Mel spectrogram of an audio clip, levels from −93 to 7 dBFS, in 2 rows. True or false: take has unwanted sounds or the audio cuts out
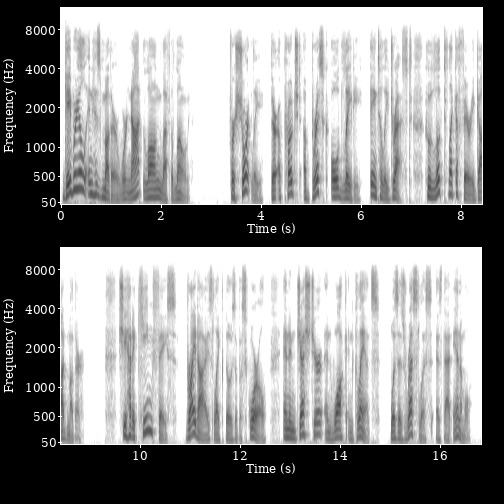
false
